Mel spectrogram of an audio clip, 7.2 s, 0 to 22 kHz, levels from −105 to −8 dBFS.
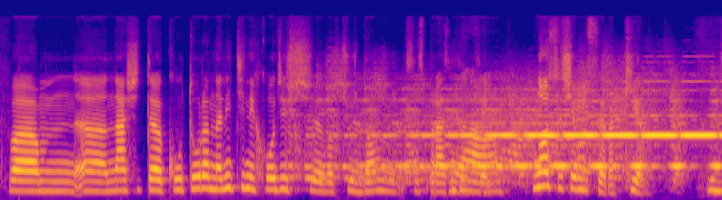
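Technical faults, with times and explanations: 2.84 s to the end, feedback howl: a shrill tone around 1.5 kHz swells up under the speech, pulsing roughly every 400 ms and peaking about 5 dB louder than the talker, and it never dies away. Two devices in the same room are on the call, so sound from one loudspeaker reaches the other microphone and comes back louder on each lap. The repeats narrow to the pitch the loop favours and keep growing until the end of the clip.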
